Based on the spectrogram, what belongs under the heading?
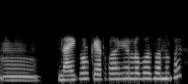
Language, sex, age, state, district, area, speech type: Assamese, female, 30-45, Assam, Charaideo, rural, conversation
